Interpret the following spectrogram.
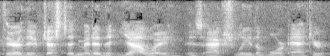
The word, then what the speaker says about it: Yahweh: And second of all, the Watchtower Society is aware that Yahweh is more likely the most accurate pronunciation available of God's name.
